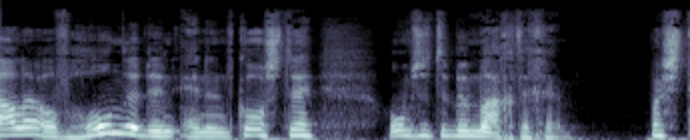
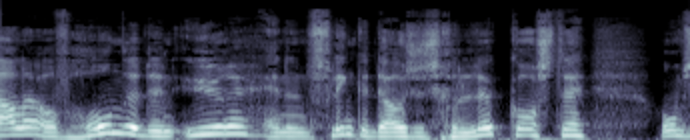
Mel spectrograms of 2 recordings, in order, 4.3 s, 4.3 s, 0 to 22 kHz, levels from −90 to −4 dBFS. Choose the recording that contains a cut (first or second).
first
